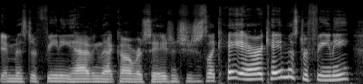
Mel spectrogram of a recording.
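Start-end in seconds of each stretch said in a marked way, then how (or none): 2.2-3.5 high, louder mock hello; breezy greeting. Girl walks by Eric and Feeney, breezy high greeting. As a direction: imitate a girl calling hello in passing.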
